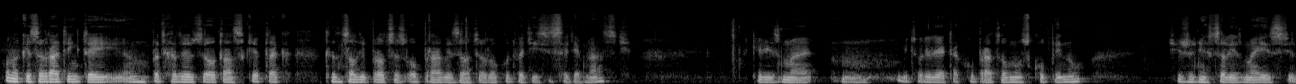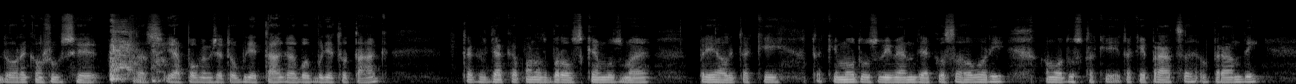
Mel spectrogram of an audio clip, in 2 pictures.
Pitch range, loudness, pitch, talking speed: 105-115 Hz, -29 LUFS, 110 Hz, 135 wpm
